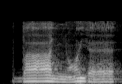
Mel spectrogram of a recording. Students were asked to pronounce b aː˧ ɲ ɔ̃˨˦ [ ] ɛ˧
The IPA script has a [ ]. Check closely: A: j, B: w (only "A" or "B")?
A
